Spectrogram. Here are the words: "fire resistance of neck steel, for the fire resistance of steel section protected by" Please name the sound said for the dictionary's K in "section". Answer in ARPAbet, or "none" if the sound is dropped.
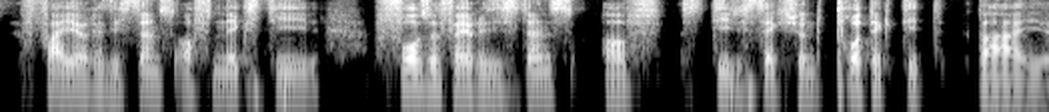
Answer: K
